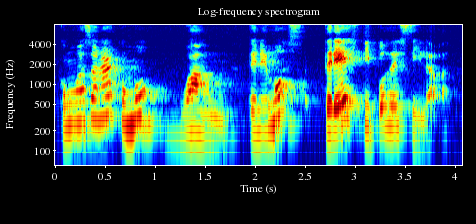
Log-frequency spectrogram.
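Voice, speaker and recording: A Paraguayan woman co-teaches a language lesson, walking through each sound step by step. Her voice is a little high. She backs up her colleague with short, encouraging affirmations. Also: lively intonation, moderate pace, darkish tone. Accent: Paraguayan Spanish. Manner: encouraging, answers with "ujú". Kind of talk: classroom explanation.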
